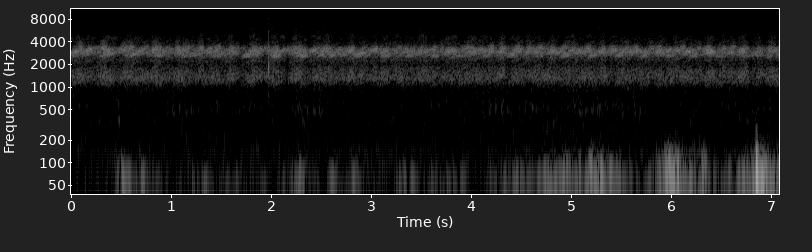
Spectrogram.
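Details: Frog choir on a summer night along a starry country road: a dense, unbroken trilling chorus with two steady bands, one high and one lower, over a faint low rumble that swells near the end.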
